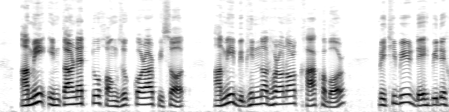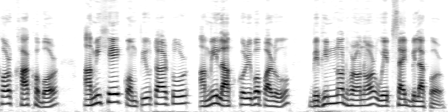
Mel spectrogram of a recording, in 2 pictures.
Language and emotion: Assamese, neutral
